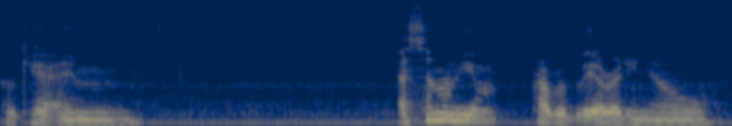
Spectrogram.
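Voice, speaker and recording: His voice is lowish and dark, with lively intonation and a measured pace, and a little hiss or hum runs underneath. He's a Filipino YouTuber in his twenties, rambling casually and stumbling over words on a phone recording in a small stuffy room.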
